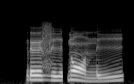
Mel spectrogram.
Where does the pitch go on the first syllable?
high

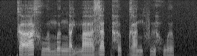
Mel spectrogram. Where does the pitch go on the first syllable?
rising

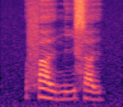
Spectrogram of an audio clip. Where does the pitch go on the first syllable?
falling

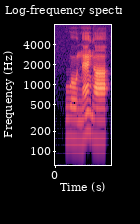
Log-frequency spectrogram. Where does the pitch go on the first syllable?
low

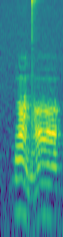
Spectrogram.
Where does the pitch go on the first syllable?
falling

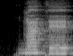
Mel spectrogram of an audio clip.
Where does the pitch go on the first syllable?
high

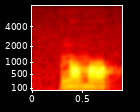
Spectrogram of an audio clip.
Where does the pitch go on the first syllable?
high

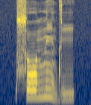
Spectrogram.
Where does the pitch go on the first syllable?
high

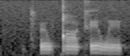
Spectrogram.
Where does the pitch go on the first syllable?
low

